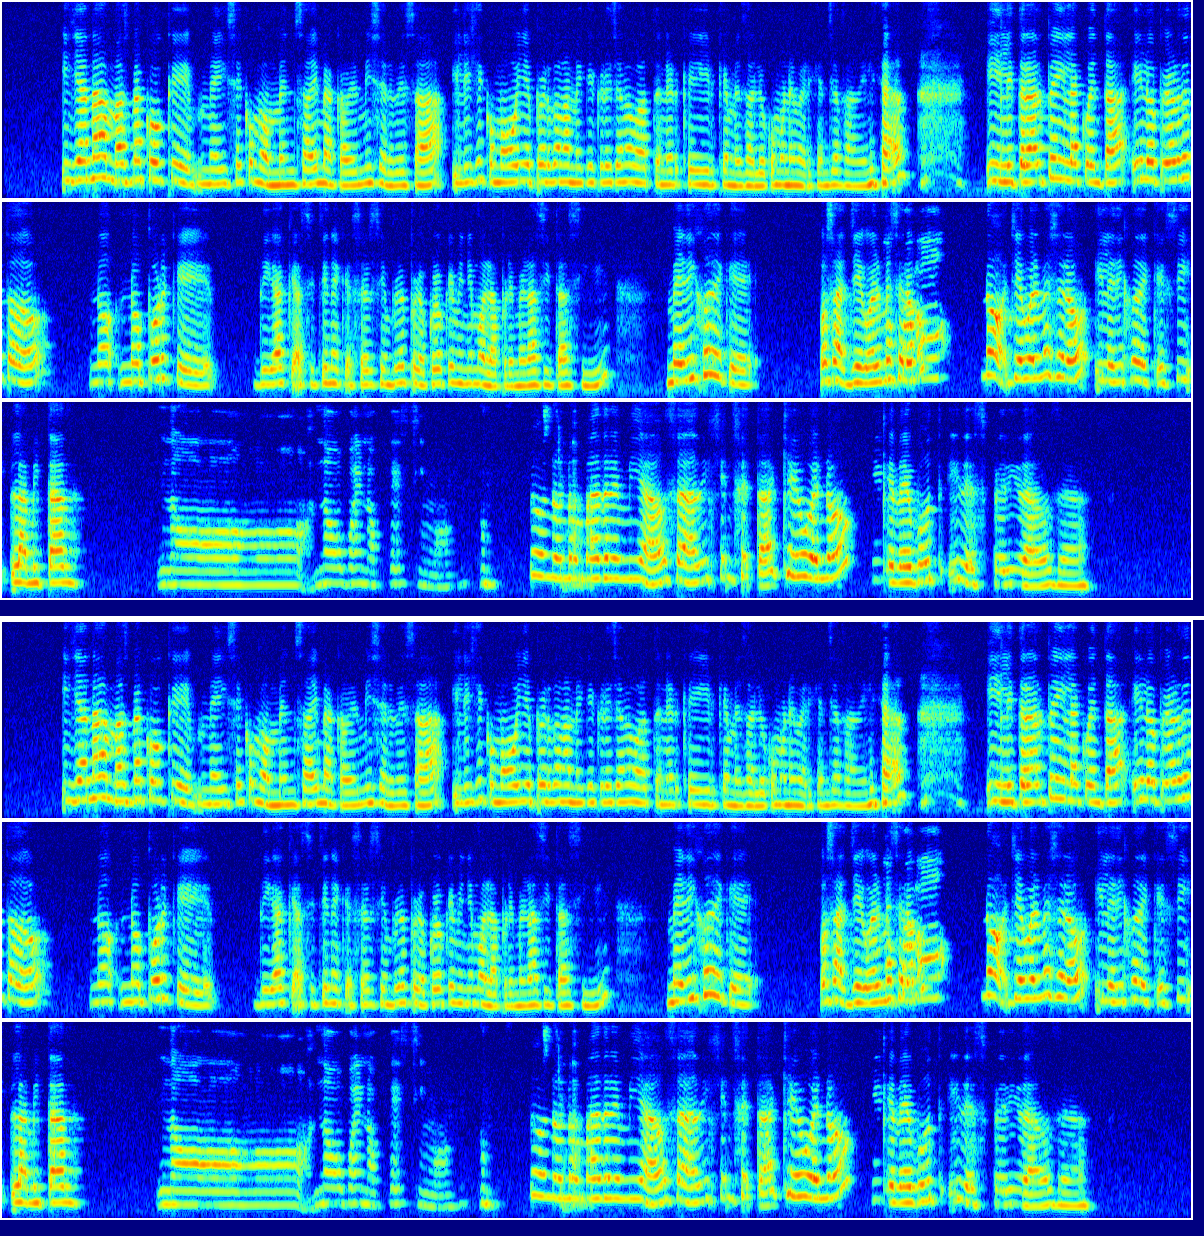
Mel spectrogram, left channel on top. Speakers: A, on the left (about 20°); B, on the right (about 30°).
A: Y ya nada más me acuerdo que me hice como mensa y me acabé mi cerveza y le dije como, oye, perdóname, ¿qué crees? Ya me voy a tener que ir, que me salió como una emergencia familiar. <laughs> Y literal pedí la cuenta y lo peor de todo, no, no porque diga que así tiene que ser siempre, pero creo que mínimo la primera cita sí, me dijo de que, o sea, llegó el
B: ¿No
A: mesero,
B: pagó?
A: no, llegó el mesero y le dijo de que sí, la mitad.
B: No, no, bueno, pésimo. O
A: No,
B: sea,
A: no, no, madre mía, o sea, dije, <laughs> neta, qué bueno
B: qué
A: que debut
B: triste.
A: y despedida, o sea,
